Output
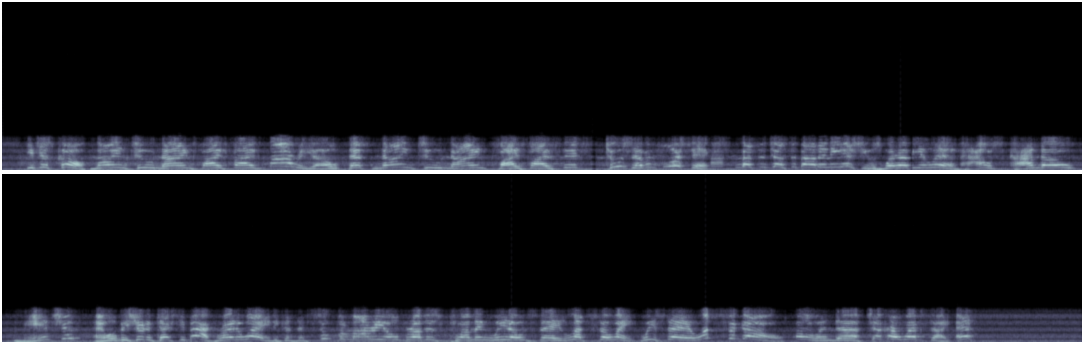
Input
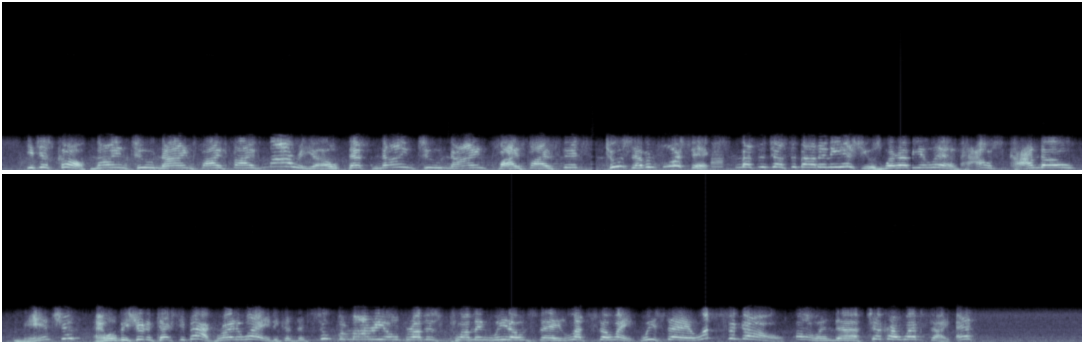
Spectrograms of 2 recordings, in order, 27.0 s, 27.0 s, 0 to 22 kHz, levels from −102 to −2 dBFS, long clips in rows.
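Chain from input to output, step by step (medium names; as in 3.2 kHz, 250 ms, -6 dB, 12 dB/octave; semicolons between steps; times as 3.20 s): comb 1.2 ms, depth 94%; trim -8 dB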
